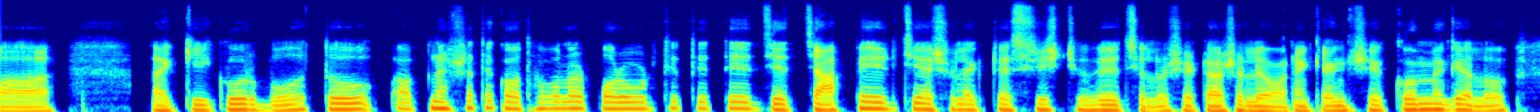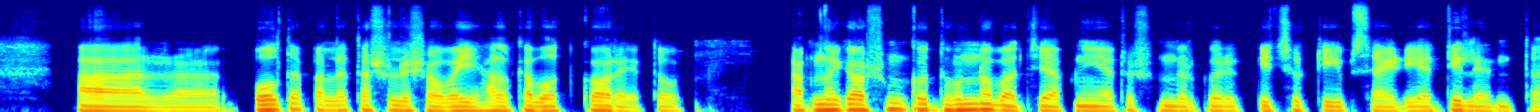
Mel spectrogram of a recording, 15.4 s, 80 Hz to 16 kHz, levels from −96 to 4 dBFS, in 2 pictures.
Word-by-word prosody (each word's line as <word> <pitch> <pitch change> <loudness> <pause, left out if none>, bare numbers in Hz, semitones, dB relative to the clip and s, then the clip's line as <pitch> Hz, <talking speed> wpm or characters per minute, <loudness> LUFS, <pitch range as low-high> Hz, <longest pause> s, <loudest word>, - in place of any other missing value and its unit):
বা 105 0 0 0.7
আ - - +3
কি 130 - 0
করবো। 135 -4 +2 0.2
তো 150 - +3 0.3
আপনার 170 +2 +1
সাথে 185 0 -3
কথা 160 -1 -2
বলার 170 0 +1
পরবর্তীতে 165 +1 -1
তে 170 - -1 0.4
চাপের 150 +5 +3
যে - - -1
আসলে 140 0 -2
একটা 140 - -2
সৃষ্টি 140 0 -3
হয়েছিল 120 -4 0
সেটা 115 -2 -1
আসলে 115 -1 +1
অনেকাংশে 115 +3 -1
কমে 145 +1 +4
গেলো। 115 -4 +1 0.7
আর 105 -1 +3 0.5
বলতে 130 +2 +6
পারলে 120 -1 -1
তো - - -4
আসলে 120 -2 0
সবাই 110 0 +3
হালকা 115 +1 +1
বোধ 110 +1 +1
করে। 115 -4 +3
তো 110 - -2 0.7
আপনাকে 135 +2 +4
অসংখ্য 145 +1 0
ধন্যবাদ 135 -4 +5
যে - - 0
আপনি 110 +1 -2
এত 110 - -10
সুন্দর 110 -3 -2
করে 110 -1 -1
কিছু 115 +1 -2
টিপস 110 -1 -2
আইডিয়া 105 0 -1
দিলেন। 110 -3 +1
তো 105 - -6
125 Hz, 175 wpm, -23 LUFS, 110-145 Hz, 0.7 s, বলতে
